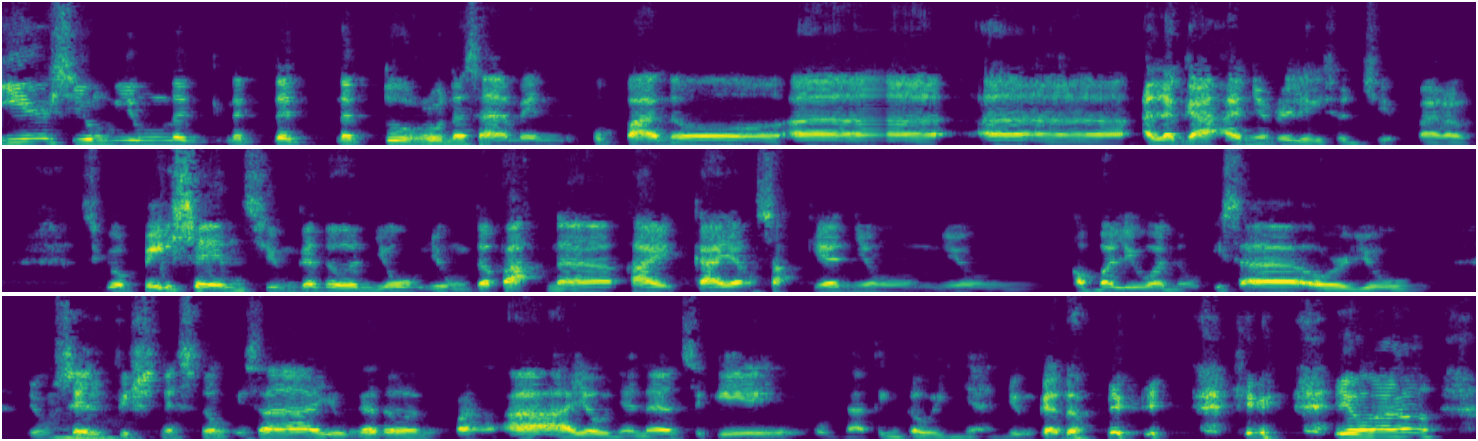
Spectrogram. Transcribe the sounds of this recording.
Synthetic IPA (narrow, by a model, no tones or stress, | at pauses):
jiɹsjʊŋjʊŋnɐɡ̚nɐɡ̚nɐɡ̚nɐɡ̚t̪uːɾonɐsɐʔaːmɪnkʊŋpɐaːno̞ʔa | aʔɐlɐɡaːʔɐnjʊŋɹɪlejʃonʃɪp̚ːaːɾɐŋ | sɪɡuɾpɛjʃɛnt̪sjʊŋɡɐno̞njʊŋjʊŋd̪ɐfak̚t̪̚nɐkaːjɪt̪̚kaːjɐŋsɐk̚janjʊŋjʊŋ | kɐbɐliwɐnːʊŋʔɪsaʔoɹjʊŋ | jʊŋsɛlfɪʃnɛsnʊŋʔɪsajʊŋɡɐno̞npɐŋʔaʔaːjɐwɲɐnɐansɪɡɛwɐɡ̚naːt̪ɪŋɡɐwɪnɲɐnjʊŋɡɐno̞njʊjʊŋɐo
